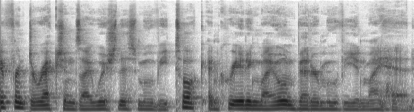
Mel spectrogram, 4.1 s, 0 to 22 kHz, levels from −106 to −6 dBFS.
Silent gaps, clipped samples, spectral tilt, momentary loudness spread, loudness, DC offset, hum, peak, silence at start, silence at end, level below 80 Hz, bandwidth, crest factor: none; under 0.1%; -5 dB/octave; 10 LU; -26 LUFS; under 0.1%; none; -6 dBFS; 0 s; 0 s; -60 dBFS; 19.5 kHz; 20 dB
